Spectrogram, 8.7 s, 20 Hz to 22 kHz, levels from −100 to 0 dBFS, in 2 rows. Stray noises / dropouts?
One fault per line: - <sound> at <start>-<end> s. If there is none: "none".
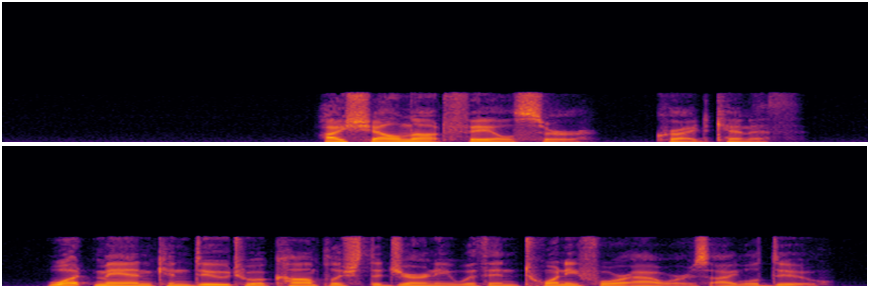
none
